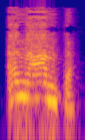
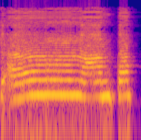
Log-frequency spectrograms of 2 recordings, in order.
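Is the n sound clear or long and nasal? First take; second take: clear; long nasal. First: The n is clear with only brief nasal sound. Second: The n is drawn out with heavy nasal sound. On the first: The speaker calls it right. "ما بقولش" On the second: The speaker calls it wrong. "ما بقولش انعمت، لا ما فيهاش غنه"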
